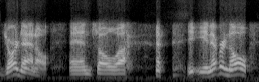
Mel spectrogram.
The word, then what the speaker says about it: Giordano: When he came to the team, everybody here in the media, everybody elsewhere called him Giordano. Yes. And then we were later to find out that he pronounced it Giordano.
